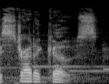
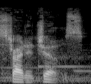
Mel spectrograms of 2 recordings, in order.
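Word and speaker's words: Strategos: up their sleeve and I believe the pronunciation for the class name is actually stratic ghosts as opposed to how I initially pronounce it which is strided Joe's ah ghost I believe it is based on a Greek word if I recall correctly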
